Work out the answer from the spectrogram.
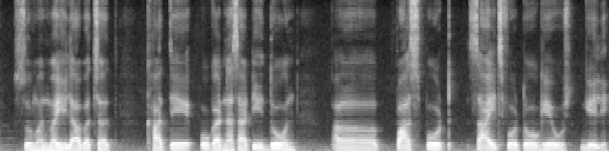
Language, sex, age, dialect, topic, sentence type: Marathi, male, 18-24, Northern Konkan, banking, statement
